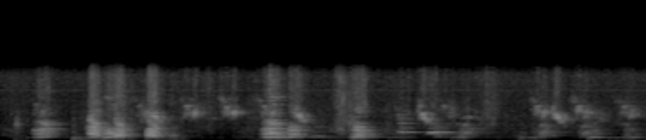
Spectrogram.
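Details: Terrier mix puppy, one of two eight-month-old male crosses from a big terrier breed like Stafford, awaiting adoption, giving a handful of short, harsh barks in irregular bursts over a quiet background.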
